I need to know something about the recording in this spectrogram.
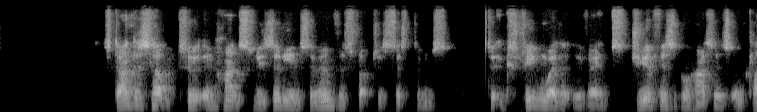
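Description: An older man speaks calmly through an online call microphone.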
